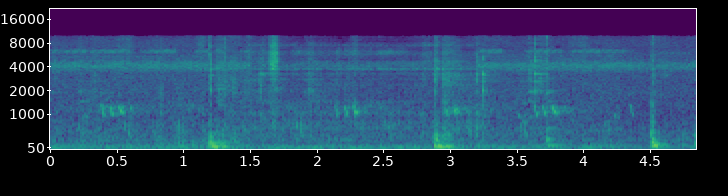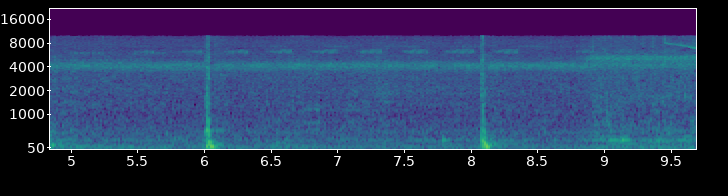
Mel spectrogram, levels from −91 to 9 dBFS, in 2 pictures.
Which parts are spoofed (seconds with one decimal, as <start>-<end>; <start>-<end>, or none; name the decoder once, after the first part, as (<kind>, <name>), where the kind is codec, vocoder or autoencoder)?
1.5-3.2 (codec, HILCodec)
